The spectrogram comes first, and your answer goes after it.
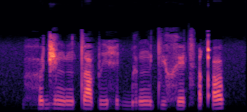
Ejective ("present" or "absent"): present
